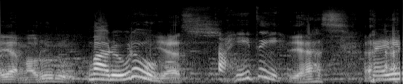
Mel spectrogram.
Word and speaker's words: Maruru: H yeah, Maruru.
